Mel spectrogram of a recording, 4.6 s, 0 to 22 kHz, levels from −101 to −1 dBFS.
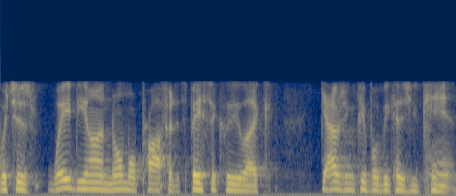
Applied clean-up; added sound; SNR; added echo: none; none; none; none.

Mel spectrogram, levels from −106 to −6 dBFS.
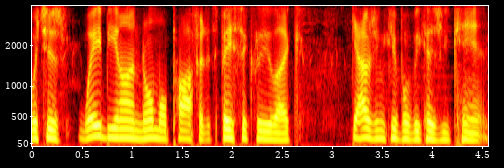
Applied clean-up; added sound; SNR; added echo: neural separator model SepFormer WHAM!.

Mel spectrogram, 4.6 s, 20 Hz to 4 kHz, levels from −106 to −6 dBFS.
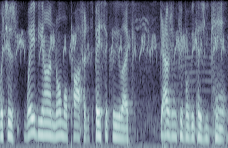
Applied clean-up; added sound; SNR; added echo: none; Drawer open or close + Livestock, farm animals, working animals; 16 dB; none.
